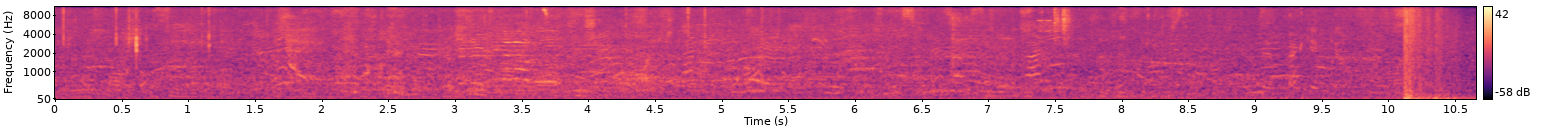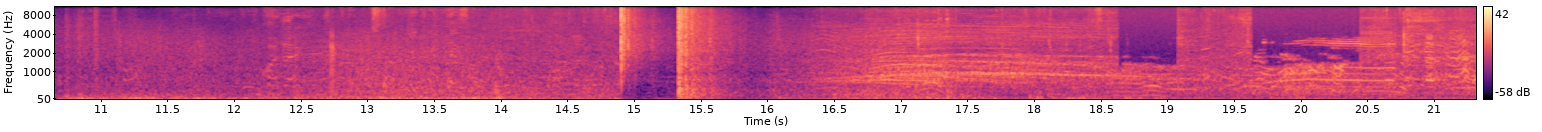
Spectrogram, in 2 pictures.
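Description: A crowd of people chatters and calls out outdoors nearby.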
